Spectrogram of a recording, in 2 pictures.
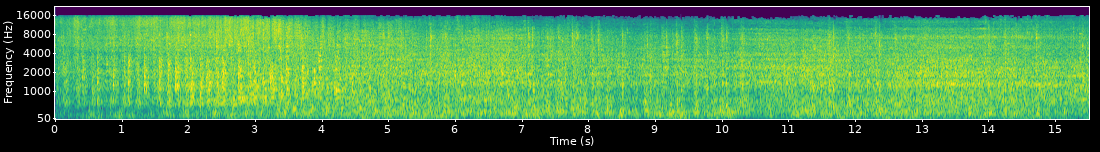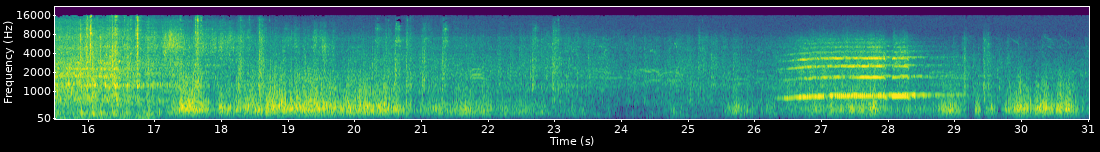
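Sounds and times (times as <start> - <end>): train wheels rumbling and clattering: 0.0 - 31.0.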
